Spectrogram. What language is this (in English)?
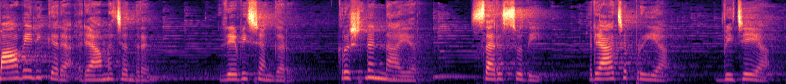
Malayalam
